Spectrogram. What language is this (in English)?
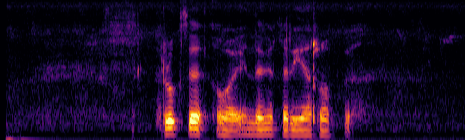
Somali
